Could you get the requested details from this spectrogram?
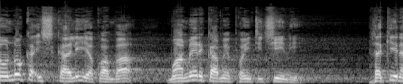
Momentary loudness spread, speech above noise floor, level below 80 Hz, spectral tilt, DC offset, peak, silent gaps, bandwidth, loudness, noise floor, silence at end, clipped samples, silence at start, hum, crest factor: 8 LU; 23 dB; -52 dBFS; -4 dB/octave; under 0.1%; 0 dBFS; none; 16.5 kHz; -12 LUFS; -35 dBFS; 0 s; 0.5%; 0 s; none; 12 dB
